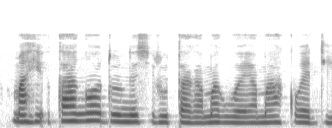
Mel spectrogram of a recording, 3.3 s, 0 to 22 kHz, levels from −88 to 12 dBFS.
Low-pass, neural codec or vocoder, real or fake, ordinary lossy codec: 7.2 kHz; none; real; none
